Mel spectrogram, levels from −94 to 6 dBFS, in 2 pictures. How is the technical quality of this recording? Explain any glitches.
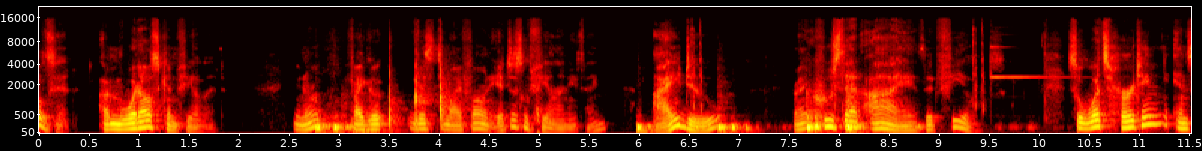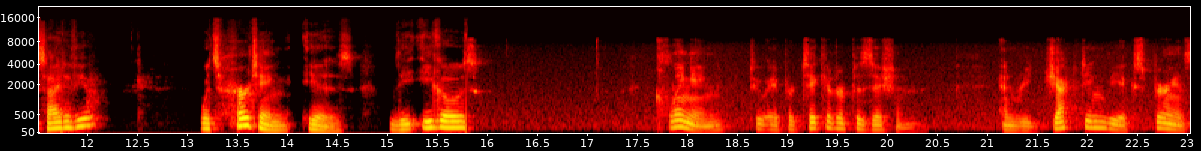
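One glitch is audible, and it lasts through the end of the recording. At 15.79 s a short gap of about 20 ms is followed by a change in character: the top end stops near 8.6 kHz, the level falls by roughly 5 dB, and a new noise floor appears about 30 dB below the signal. This is likely an input switched to a poorer device, where a narrower-band microphone or headset path took over mid-recording. The result is a duller, boxier sound with its own background noise.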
